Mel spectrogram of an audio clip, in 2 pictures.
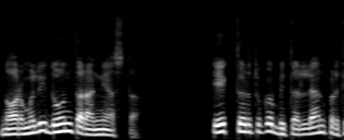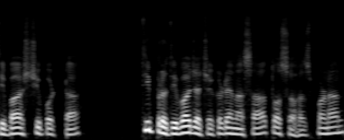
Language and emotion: Goan Konkani, neutral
